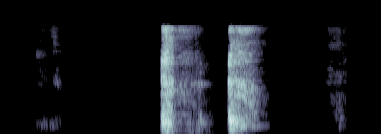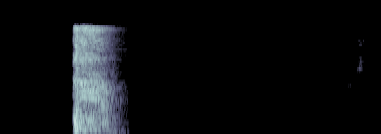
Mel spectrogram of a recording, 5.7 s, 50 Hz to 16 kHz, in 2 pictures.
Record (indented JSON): {
  "cough_length": "5.7 s",
  "cough_amplitude": 17145,
  "cough_signal_mean_std_ratio": 0.24,
  "survey_phase": "beta (2021-08-13 to 2022-03-07)",
  "age": "18-44",
  "gender": "Male",
  "wearing_mask": "No",
  "symptom_none": true,
  "symptom_onset": "8 days",
  "smoker_status": "Never smoked",
  "respiratory_condition_asthma": false,
  "respiratory_condition_other": false,
  "recruitment_source": "REACT",
  "submission_delay": "1 day",
  "covid_test_result": "Negative",
  "covid_test_method": "RT-qPCR",
  "influenza_a_test_result": "Negative",
  "influenza_b_test_result": "Negative"
}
